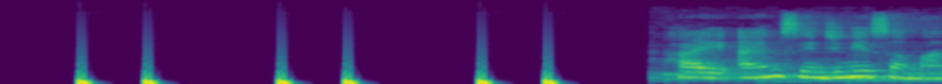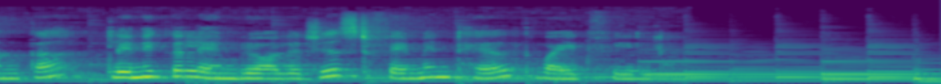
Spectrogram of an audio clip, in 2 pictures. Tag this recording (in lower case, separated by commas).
music, speech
